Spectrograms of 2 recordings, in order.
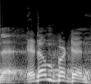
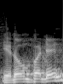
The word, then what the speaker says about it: idempotent: Eighth one, if A is an idempotent matrix, idempotent and idempotent, both are same. Pronunciation is only difference.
